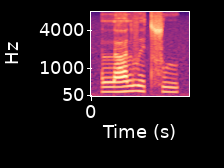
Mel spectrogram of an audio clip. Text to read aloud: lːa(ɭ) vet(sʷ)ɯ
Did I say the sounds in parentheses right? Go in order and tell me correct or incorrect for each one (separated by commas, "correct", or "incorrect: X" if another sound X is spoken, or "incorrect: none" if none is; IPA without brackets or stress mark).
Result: incorrect: l, correct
